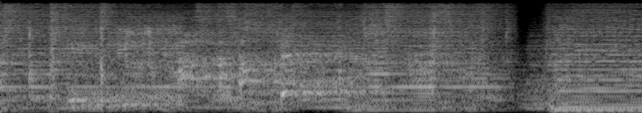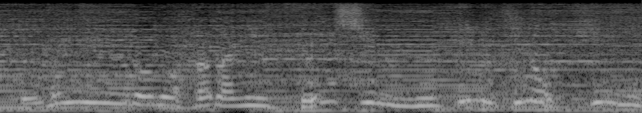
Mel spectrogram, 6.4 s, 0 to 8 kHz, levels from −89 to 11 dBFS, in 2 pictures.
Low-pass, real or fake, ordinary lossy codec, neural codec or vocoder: 7.2 kHz; fake; none; codec, 44.1 kHz, 2.6 kbps, SNAC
